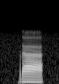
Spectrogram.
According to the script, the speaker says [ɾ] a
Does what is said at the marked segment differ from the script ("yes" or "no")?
no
